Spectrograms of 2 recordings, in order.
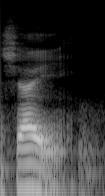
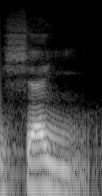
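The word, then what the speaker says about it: شيطان: Nah, patokannya atau yang menjadi standar bakunya bagi harful lin itu tidak condong ke e, tapi lebih condong ke i, ya. A'udzu billahi minasy bukan syai, tapi syai, ya.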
